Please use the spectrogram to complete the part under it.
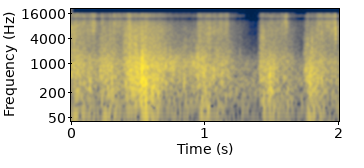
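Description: A heavy weapon swings through the air with a whoosh.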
